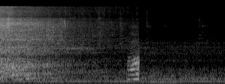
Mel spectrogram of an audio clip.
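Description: Water poured from a jug into a metal pot of browned meat chunks, splashing loudly and then tailing off within the first second or so as the pour ends.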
